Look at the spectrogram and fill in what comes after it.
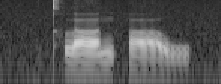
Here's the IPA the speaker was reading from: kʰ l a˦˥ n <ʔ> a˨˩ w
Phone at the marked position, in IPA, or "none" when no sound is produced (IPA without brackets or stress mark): ʔ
